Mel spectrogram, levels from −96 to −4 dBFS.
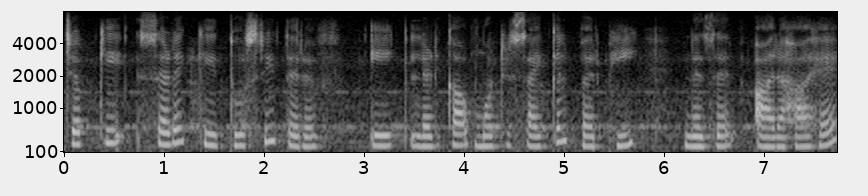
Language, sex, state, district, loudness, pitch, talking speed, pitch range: Urdu, female, Andhra Pradesh, Anantapur, -35 LUFS, 215 Hz, 115 wpm, 205-240 Hz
